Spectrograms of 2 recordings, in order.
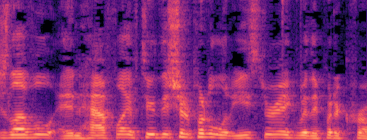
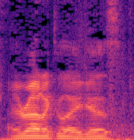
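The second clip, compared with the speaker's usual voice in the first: ordinary delivery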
